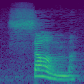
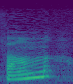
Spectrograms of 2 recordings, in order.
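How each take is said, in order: First: The word begins with an S sound. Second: The word begins with an F sound. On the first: "or sometimes as an S" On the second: "gets mispronounced as an F"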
